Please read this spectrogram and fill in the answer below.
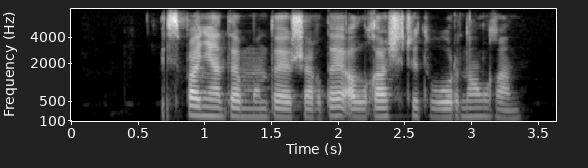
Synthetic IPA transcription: ispanʲɪjad̪ɑmund̪ɑjʒɑʁd̪ɑjɑ̰lˠʁɑʃrʲit̪uoɾnɑlˠʁɑn

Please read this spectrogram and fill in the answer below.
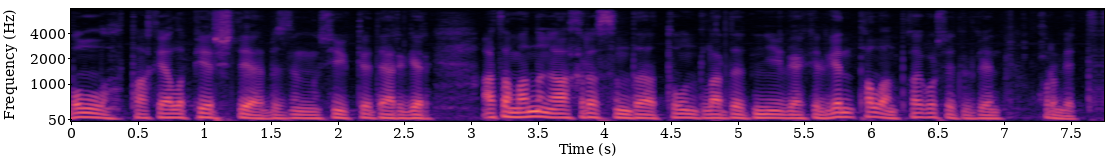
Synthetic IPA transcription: bʊlˠt̪ʰɑqijɑlˠəpʰe̞ɾɪʃt̪e̞bɪzd̪ɪŋsʏjɪk̚t̪ɪd̪æɾɪɡʲe̞ɾɑt̪ɑmɑnːəɴɑqəɾəsənd̪ət̪ʰuənd̪əlˠɑɾd̪əd̪ʏnije̞ɡʲeækʲe̞lɡʲe̞nt̪ʰɑlˠɑnt̪̚qɑkʲʰɵɾse̞t̪ɪlɡʲe̞ɴqʰʊɾme̞t̪

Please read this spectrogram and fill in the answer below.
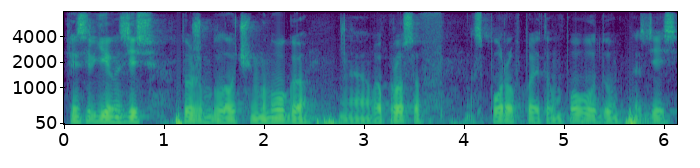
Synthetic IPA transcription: ɡʲensʲɪrʲɡʲejevnzʲdʲesʲ | t̪o̞ʐɨbɨlˠəo̞t͡ɕɪnʲmno̞ɡəvɐpro̞səf | spo̞ɾəfpɐɛt̪əmʊpo̞vəd̪ʊzʲdʲesʲ

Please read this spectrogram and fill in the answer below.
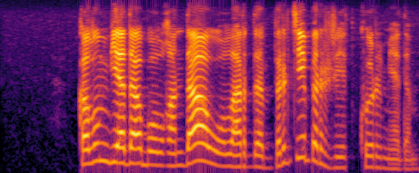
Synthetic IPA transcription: kʰo̞lˠumbijad̪ɑbo̞lˠʁɑnd̪ɑwo̞lˠɑɾd̪əbɪɾd̪e̞bɪɾːe̞t̪kʲʰɵɾme̞d̪ɪ

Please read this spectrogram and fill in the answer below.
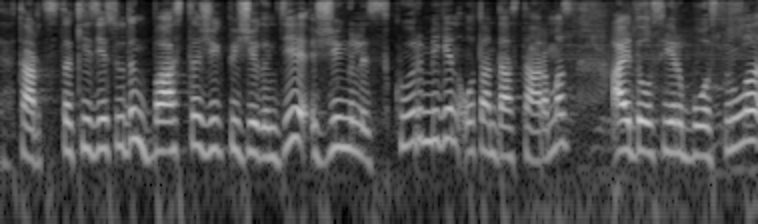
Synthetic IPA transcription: t̪ʰɑɾt̪ə̥st̪əkʲʰe̞zd̪esud̪ɪŋbɑst̪əʒe̞k̚peʃe̞ɡʲɪnd̪e̞ʒe̞ŋɪlɪskʲʰɵɾme̞ɡʲe̞nwʔo̞t̪ɑnd̪ɑst̪ɑɾəməz | ɑjd̪ose̞ɾbo̞st̪nlˠə

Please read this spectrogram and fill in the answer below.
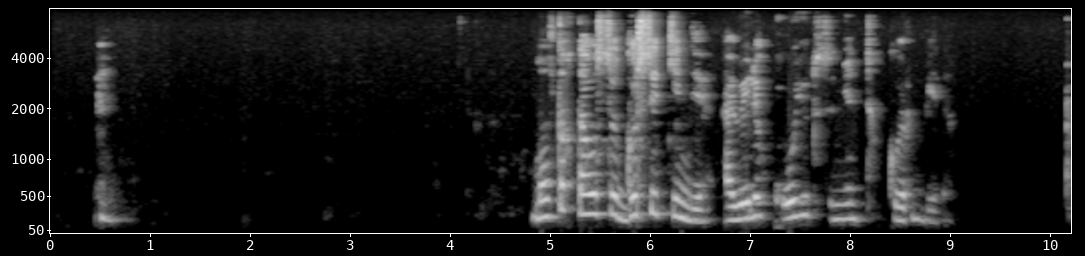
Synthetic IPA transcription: məlˠt̪əq̚d̪ɑwəsəkʲʰʏɾse̞t̪̚kʲe̞nd̪e̞æwe̞lɪqʰo̞jət̪ʰʏ̥sɪnːe̞nt̪ʰʏ̥k̚ʲkʲʰːɵɾɪnbe̞d̪ɪ

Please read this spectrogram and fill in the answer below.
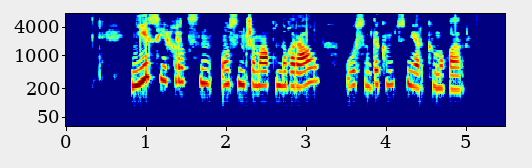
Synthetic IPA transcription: nesəjqʰəɾəqsənwʔosənʃɑmɑqʰʊnəʁəɾɑlˠ | wosəmd̪əkʲʰɪmt̪ʰʏ̥sɪneɾkʲʰɪmʊʁɑɾ

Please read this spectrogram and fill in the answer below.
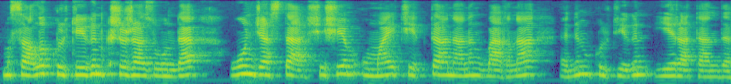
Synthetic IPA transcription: məsɑlˠəkʲʰʏlt̪e̞ɡʲɪŋkʲʰɪ̥ʃɪʒɑzuənd̪ɑ | wo̞nʒɑst̪ɑʃeʃe̞mʊmɑjt̪ʰe̞k̚t̪ɪɑnɑnəɴbɑʁənɑ | ɪnɪmkʲʰʏlt̪e̞ɡʲɪnje̞ɾɑt̪ɑnd̪ə

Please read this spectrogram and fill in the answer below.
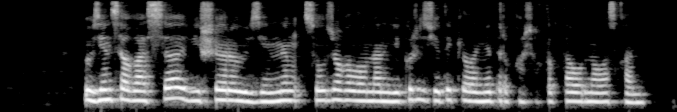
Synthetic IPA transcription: wɵze̞nsɑʁɑsəvʲiʃeɾawɵze̞nɪnɪŋso̞lˠʒɑʁɑlˠɑwənɑne̞kʲɪʒʏzʒe̞t̪ɪkʲilˠo̞mʲe̞t̪rqʰɑʃəq̚t̪əq̚t̪ɑwo̞ɾnɑlˠɑsqɑn

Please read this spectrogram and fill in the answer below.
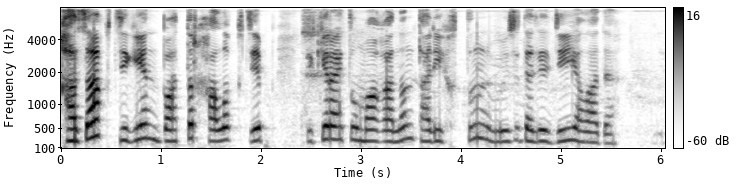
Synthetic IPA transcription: qʰɑzɑqd̪e̞ɡʲe̞nbɑt̪əɾχɑlˠəqd̪̥e̞p̚ | b̥ekʲe̞ɾɑjt̪əlˠmɑʁɑnənt̪ʰɑɾijχt̪əɴwɵzɪd̪æle̞ld̪e̞jɑlˠɑd̪ə

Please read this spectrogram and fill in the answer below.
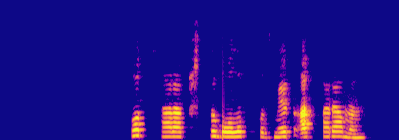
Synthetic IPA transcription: so̞t̪sɑɾɑpʃə̥səbo̞lˠəp̚qʰəzme̞t̪ɑt̪̚qɑɾɑmən

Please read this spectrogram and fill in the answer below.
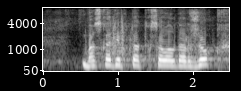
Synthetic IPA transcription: bɑsqɑd̪ʲe̞pu̥t̪at̪ːəqsɑwɑlˠd̪ɑɾəʒo̞q

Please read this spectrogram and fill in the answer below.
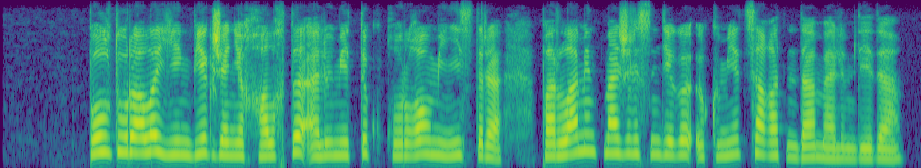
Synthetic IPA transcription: b̥ʊlˠt̪uɾɑlˠəje̞ŋbe̞kʒæne̞χɑlˠəqt̪əʔæle̞wme̞t̪ːɪkqʰo̞ɾʁɑwmijnijst̪ɾɪpʰarlˠamʲe̞nt̪mæʒɪlɪsɪnd̪e̞ɡʲɪʔʏkʲɪme̞t̪sɑʁɑt̪ənd̪ɑmælɪmd̪e̞d̪ɪ

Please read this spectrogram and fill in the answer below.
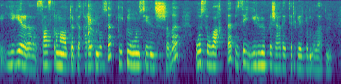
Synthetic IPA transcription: je̞ɡʲe̞ɾsɑlˠəst̪əɾmɑlˠət̪ʰʏɾd̪e̞qʰɑɾʔɑjt̪ənbo̞lˠsɑqje̞kʲɪməɴwo̞nse̞ɡʲɪzɪnʃɪʒəlˠə | wo̞səwɑqə̥t̪ːɑbɪzd̪e̞je̞lue̞kʲɪʒɑʁd̪ɑjt̪ʰɪɾkʲe̞lɡʲe̞nbo̞lˠɑ̰t̪ən

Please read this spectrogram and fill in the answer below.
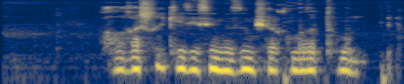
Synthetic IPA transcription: ɑlˠʁɑʃqəkʲʰe̞zd̪e̞se̞ŋɪzd̪ɪŋʃɑɾqʰəməzət̪ʰʊɾmən

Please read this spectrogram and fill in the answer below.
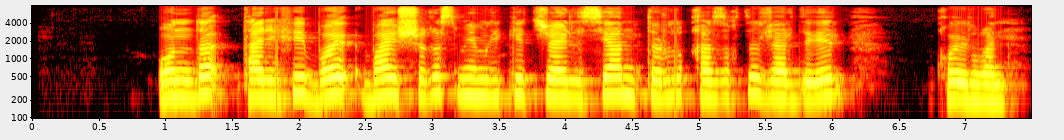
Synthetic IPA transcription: wo̞nd̪ɑt̪ʰɑɾijχijbɑjʃəʁəsme̞mle̞kʲe̞t̪ʒæjlˠəseɑnt̪ʰʏɾlˠəqʰɑzəq̚t̪əʒæɾd̪eɡʲe̞ɾ | qʰo̞jəlˠʁɑn

